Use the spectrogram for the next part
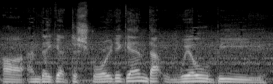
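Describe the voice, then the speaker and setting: A man runs a horror tabletop game as game master. He improvises vivid narration with hesitant pauses in a medium-pitched voice, and faint guitar music plays behind him. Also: low-quality recording.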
